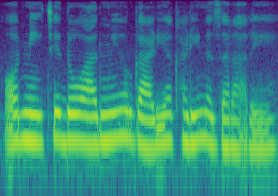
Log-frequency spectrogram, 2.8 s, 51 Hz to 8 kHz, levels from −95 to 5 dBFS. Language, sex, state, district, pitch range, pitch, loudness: Hindi, female, Madhya Pradesh, Bhopal, 185-215 Hz, 205 Hz, -14 LUFS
